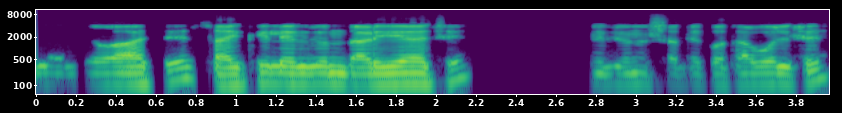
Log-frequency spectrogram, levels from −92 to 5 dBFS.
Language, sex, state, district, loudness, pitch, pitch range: Bengali, male, West Bengal, Purulia, -18 LUFS, 110 Hz, 105-110 Hz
